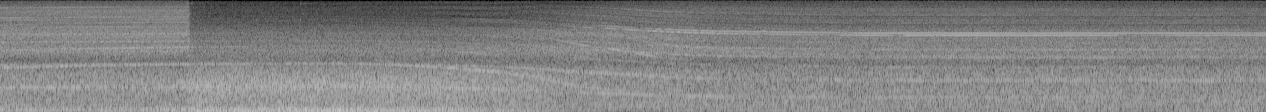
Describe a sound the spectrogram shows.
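Jet engines roar steadily with a high whine that slowly falls in pitch.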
